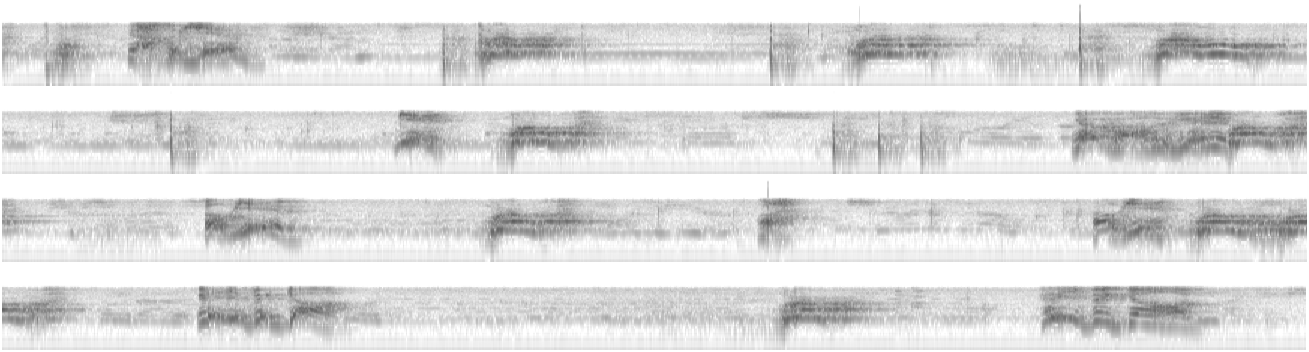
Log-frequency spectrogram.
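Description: A dog barks and yips in short bursts, close by and fairly loud, with a person talking excitedly over and between the barks.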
